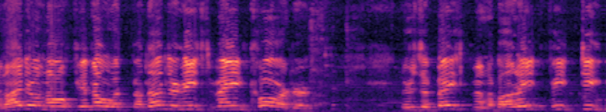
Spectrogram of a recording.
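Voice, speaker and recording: Here a man speaks at an extremely high pitch and a fairly quick pace. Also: fairly even intonation. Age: 80s+. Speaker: retired high school principal. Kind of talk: reunion speech to former students. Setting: live event hall.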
